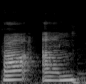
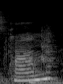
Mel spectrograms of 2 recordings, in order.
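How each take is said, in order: First: The two words are said as separate syllables. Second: The two words merge into one syllable.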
